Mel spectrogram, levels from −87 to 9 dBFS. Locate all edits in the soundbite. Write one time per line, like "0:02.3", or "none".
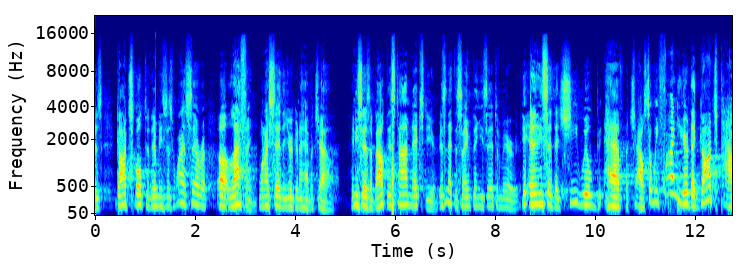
0:03.2
0:04.8
0:08.5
